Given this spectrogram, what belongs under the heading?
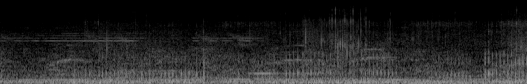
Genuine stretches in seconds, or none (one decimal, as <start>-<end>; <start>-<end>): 0.0-0.8; 1.8-3.0; 4.0-4.8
